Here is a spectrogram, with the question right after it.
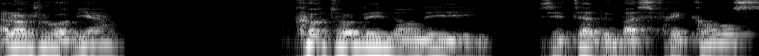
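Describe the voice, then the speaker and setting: With vocal fry and very wide pitch swings, a man talks at a fairly slow pace in a dry, close sound with no echo. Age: 50s. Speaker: medium and tarot reader. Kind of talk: spiritual monologue to viewers.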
